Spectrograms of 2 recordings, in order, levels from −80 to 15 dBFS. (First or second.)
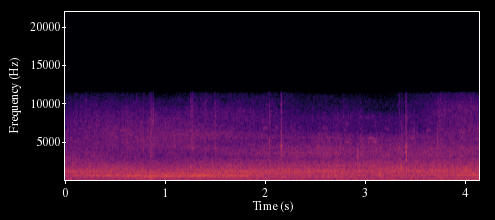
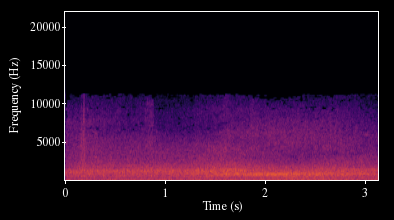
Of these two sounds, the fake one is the first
